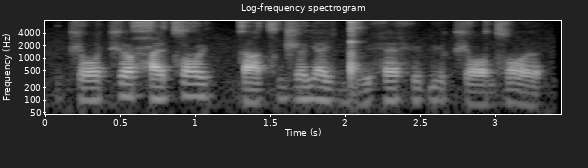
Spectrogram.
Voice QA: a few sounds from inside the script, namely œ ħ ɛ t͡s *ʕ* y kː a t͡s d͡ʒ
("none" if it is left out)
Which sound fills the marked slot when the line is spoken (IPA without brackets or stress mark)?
ʕ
